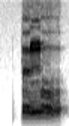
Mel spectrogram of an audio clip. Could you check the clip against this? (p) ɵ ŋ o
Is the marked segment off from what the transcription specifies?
no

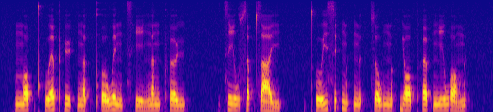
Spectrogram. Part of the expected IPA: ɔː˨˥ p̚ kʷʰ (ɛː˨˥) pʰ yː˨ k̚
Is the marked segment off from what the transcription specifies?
no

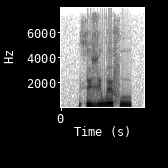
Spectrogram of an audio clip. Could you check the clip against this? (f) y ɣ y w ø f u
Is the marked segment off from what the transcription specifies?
yes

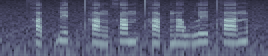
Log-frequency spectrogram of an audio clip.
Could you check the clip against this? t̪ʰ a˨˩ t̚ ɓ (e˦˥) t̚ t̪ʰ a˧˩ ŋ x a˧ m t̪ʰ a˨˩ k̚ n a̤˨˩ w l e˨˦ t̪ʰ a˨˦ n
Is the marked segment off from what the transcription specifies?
no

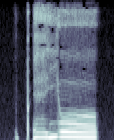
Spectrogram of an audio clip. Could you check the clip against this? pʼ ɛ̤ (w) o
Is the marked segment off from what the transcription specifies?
yes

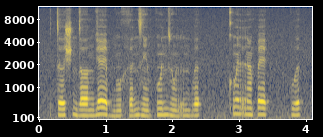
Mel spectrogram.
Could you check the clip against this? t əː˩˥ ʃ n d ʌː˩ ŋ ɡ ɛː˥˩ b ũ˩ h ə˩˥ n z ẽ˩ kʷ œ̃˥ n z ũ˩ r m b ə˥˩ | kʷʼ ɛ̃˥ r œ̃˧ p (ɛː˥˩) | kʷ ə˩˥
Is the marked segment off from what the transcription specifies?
yes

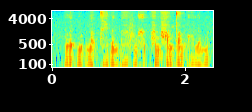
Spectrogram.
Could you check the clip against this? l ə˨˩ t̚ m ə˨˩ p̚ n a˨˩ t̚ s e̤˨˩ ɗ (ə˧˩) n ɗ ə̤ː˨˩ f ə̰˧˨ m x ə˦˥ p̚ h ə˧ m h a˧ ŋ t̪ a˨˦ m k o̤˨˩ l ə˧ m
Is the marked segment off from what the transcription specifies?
no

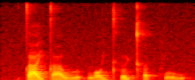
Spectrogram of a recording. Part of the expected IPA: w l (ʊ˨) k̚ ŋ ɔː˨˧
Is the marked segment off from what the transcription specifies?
no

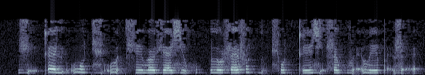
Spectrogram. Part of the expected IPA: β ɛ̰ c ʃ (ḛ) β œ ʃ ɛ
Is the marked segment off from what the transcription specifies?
yes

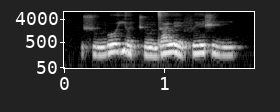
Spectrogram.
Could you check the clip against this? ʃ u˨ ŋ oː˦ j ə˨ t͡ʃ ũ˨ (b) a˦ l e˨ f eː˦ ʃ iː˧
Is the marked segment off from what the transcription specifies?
yes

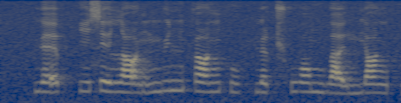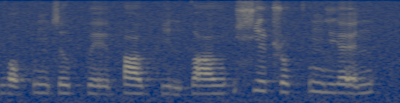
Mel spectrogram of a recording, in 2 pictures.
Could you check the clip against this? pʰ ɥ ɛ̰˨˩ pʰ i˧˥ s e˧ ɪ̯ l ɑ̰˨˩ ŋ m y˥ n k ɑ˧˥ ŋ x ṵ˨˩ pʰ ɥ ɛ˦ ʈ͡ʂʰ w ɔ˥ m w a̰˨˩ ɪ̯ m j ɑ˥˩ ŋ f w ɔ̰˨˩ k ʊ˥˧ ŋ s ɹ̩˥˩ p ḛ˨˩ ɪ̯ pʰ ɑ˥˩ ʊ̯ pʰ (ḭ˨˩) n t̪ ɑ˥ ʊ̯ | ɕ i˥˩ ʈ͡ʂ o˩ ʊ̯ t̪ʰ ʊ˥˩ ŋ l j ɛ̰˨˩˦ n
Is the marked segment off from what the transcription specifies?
no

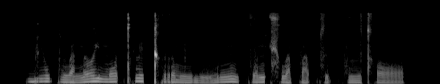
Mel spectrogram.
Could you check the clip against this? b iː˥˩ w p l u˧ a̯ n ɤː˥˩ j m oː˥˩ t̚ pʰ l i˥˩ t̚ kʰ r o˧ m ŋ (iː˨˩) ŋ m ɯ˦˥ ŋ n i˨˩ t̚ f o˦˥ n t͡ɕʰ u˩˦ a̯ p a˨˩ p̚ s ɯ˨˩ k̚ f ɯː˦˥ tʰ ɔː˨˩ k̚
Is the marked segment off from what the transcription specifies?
no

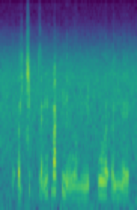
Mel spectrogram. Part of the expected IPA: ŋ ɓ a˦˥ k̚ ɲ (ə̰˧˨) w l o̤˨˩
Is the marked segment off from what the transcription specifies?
no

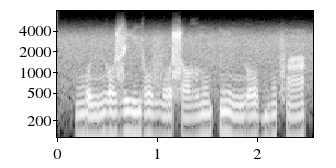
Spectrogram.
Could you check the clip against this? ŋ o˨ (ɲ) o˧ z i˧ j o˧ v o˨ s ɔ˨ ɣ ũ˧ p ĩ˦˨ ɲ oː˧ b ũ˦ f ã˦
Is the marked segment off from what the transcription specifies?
no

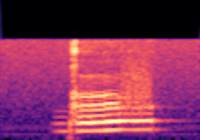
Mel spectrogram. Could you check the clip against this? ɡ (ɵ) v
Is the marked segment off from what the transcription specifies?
no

